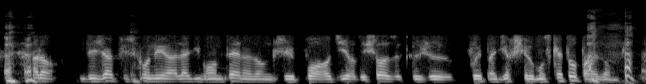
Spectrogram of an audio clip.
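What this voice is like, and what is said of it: Belgian-sounding French accent. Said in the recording (French): “ce petit accent. ... Belgique”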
